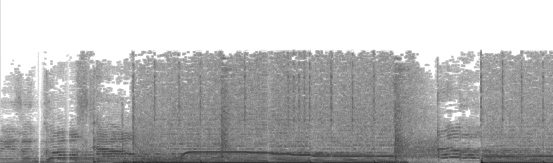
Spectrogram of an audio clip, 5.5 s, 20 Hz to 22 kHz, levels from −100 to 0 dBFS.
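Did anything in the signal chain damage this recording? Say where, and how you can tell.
Yes. The network stage lost packets repeatedly between 0.37 and 0.97 s, causing repeated packet loss with a robotic sound. Five gaps open in that span, the longest about 41 ms, and together about 80 ms of audio is gone. The receiver bridged each hole by extending the last sound, so roughly a fifth of the stretch is concealment. Because the holes come so close together, the sound turns choppy, with pieces missing.

At 1.63 to 1.68 s a late packet causes a short stall. The jitter buffer ran dry when the packet was due, and the receiver held the last sound for about 30 ms until it arrived, then resumed from the same point. Nothing is lost, but the sound hangs slightly too long with a faint buzz or dip, and the playout delay grows by about 30 ms.

Three short concealed packet losses follow, at 2.42, 2.51 and 2.63 s. 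Each drops about 20 ms that never reached the decoder in time, and the receiver filled the gaps with extrapolated sound of 17, 18 and 31 ms before blending back. The effect is a quick smear or wobble at each point, and the first one shifts the timing slightly.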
